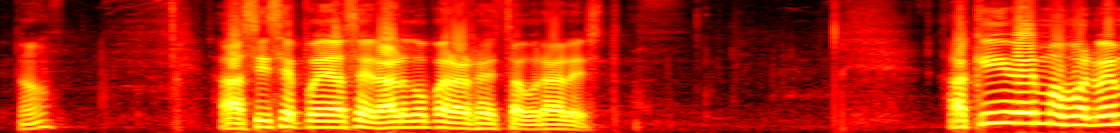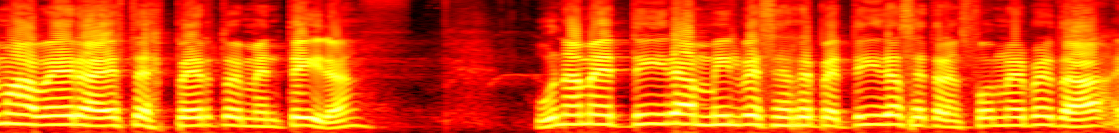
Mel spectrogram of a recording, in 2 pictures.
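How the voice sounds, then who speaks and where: High, smooth-voiced male preacher. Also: fairly bright tone. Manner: asks the audience frequent rhetorical questions. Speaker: preacher and health lecturer. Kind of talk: sermon with medical slides. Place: church camp meeting.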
